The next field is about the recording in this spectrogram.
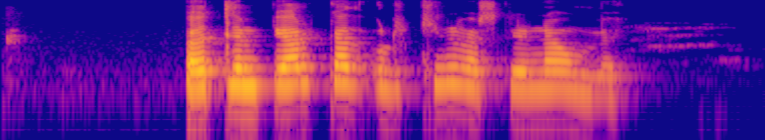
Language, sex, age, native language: Icelandic, female, 20-29, Icelandic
